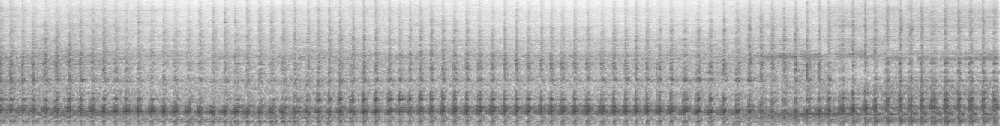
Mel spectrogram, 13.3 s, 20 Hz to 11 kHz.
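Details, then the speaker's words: Vintage two-stroke motorcycle, either a 1973 Yamaha RD250 or a 1974 Kawasaki F7-175, refiring after a part was refitted with a possible tach issue: crisp, even popping at a steady fast idle with a light raspy exhaust. It is running normally. "sounds good yeah yeah"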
